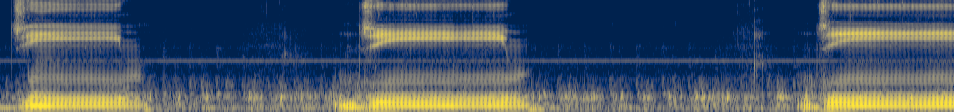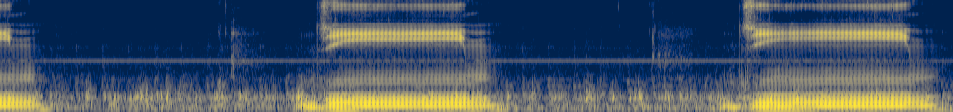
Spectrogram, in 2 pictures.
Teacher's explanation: زبان کا بیچ جب تالو کے بیچ سے لگے، زبان کے بیچ کا حصہ جب تالو کے بیچ کے حصے سے لگے گا تو یہ حرف پڑھا جائے گا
